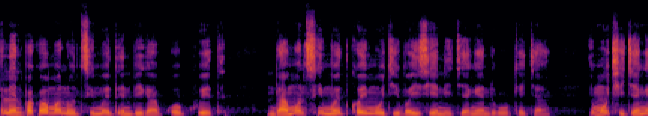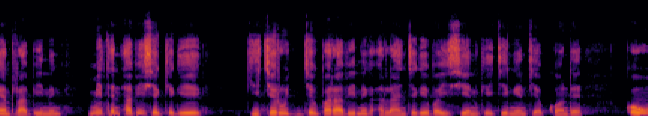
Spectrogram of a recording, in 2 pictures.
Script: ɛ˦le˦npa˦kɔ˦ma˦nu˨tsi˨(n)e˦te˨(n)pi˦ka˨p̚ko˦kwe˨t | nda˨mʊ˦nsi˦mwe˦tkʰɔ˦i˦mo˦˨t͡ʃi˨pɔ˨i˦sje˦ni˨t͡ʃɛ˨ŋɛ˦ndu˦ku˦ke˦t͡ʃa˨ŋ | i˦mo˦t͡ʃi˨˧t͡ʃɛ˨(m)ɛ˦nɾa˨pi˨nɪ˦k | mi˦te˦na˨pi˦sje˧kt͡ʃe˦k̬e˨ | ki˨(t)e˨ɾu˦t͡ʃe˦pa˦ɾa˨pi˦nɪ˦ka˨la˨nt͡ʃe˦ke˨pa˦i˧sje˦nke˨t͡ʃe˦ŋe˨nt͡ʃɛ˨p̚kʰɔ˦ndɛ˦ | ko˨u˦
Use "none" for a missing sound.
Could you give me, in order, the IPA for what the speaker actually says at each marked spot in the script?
m, n, ŋ, t͡ʃ

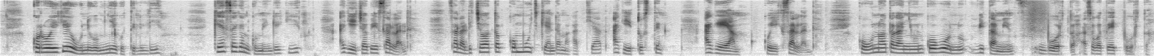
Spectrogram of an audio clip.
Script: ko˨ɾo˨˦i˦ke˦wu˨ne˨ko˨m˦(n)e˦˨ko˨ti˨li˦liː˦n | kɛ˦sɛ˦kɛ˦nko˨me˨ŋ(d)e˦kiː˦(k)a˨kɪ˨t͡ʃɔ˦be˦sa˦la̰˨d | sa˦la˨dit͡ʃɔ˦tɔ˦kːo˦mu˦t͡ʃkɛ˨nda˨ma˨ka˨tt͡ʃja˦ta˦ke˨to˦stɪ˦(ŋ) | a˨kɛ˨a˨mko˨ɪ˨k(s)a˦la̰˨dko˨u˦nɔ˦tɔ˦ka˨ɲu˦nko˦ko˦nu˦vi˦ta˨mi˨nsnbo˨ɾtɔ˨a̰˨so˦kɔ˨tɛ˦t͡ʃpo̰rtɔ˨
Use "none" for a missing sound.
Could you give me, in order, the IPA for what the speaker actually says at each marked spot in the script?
ɲ, ɡ, t, n, s

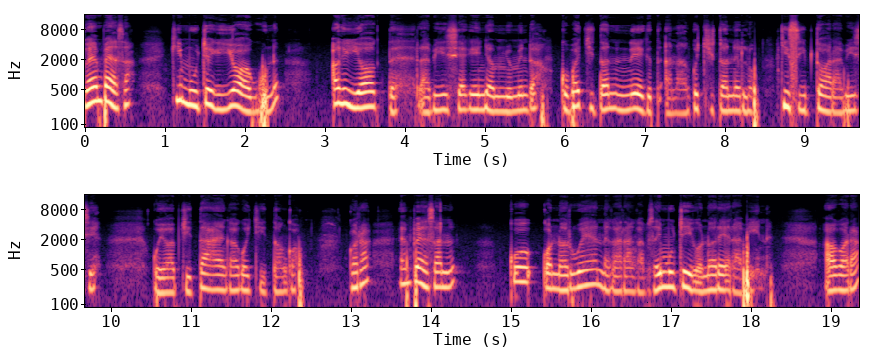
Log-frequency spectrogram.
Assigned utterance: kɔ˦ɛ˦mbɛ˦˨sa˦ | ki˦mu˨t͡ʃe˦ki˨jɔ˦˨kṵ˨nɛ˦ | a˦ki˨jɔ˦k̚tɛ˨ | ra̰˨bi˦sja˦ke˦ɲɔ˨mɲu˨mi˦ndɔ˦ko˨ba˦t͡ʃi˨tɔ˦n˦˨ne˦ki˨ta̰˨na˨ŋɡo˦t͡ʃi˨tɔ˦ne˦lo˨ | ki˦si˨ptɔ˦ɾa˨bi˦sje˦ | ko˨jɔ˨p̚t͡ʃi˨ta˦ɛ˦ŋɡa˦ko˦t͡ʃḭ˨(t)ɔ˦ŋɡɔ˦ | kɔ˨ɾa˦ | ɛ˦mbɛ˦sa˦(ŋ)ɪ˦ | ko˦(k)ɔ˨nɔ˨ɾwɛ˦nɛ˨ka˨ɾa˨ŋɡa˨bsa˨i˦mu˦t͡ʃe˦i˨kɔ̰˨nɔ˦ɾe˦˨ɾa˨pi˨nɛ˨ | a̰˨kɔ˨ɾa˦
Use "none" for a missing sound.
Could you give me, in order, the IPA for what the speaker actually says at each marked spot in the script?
t, n, k

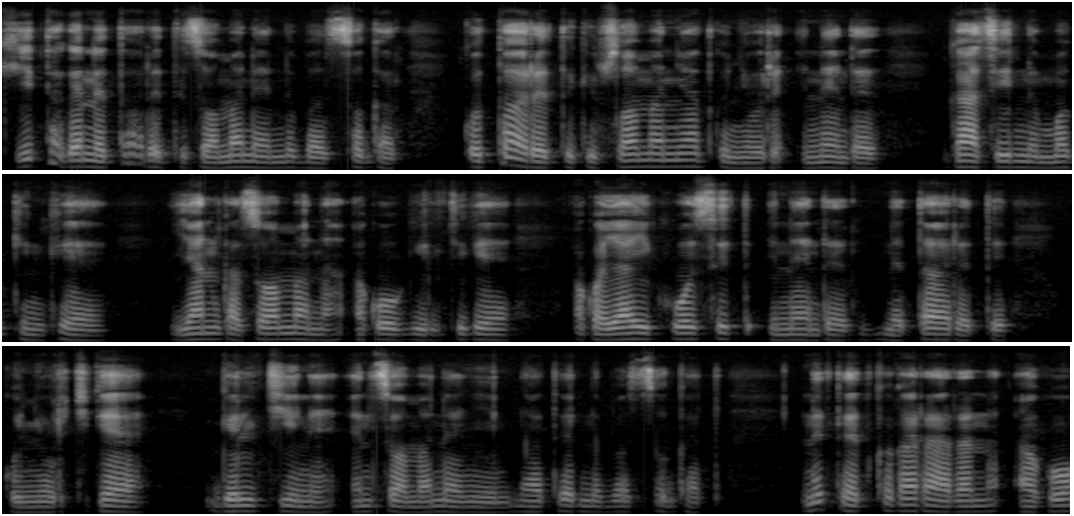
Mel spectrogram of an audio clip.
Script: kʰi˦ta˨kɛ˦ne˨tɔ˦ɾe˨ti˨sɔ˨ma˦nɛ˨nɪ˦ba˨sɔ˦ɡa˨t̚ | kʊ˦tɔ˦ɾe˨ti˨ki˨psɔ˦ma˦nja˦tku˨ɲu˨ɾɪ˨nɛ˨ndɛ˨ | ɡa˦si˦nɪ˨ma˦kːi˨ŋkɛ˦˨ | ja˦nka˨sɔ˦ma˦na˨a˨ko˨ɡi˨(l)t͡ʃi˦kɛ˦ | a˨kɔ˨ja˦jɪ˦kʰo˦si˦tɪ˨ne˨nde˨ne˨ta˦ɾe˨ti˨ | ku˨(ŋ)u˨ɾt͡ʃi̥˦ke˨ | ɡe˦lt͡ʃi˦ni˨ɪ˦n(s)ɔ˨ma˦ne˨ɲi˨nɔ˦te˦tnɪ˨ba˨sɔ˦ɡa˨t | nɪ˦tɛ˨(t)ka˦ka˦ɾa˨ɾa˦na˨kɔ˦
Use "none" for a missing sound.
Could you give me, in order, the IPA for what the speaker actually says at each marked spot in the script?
l, ɲ, s, t

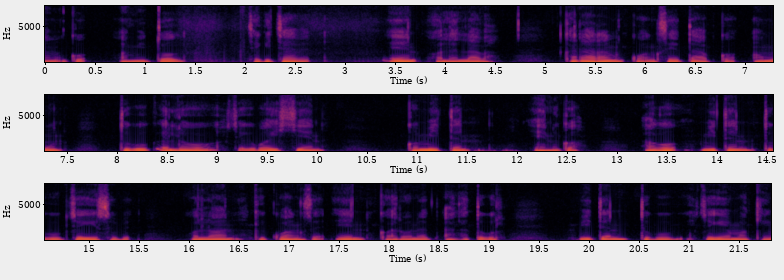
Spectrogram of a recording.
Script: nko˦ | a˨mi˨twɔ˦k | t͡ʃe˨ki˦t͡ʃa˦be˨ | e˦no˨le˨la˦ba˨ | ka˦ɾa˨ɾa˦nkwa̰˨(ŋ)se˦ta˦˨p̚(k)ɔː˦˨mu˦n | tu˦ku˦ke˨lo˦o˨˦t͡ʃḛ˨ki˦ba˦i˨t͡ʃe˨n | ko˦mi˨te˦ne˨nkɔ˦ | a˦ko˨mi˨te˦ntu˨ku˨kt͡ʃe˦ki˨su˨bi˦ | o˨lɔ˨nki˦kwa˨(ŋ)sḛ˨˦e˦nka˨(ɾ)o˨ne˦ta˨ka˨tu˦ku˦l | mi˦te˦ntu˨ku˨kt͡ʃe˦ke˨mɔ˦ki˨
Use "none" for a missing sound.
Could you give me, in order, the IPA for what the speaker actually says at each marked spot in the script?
ŋ, k, ŋ, ɾ

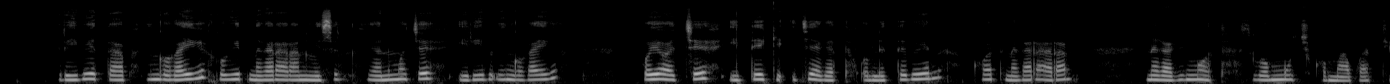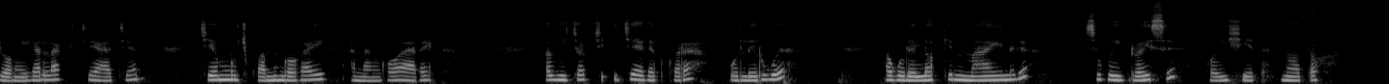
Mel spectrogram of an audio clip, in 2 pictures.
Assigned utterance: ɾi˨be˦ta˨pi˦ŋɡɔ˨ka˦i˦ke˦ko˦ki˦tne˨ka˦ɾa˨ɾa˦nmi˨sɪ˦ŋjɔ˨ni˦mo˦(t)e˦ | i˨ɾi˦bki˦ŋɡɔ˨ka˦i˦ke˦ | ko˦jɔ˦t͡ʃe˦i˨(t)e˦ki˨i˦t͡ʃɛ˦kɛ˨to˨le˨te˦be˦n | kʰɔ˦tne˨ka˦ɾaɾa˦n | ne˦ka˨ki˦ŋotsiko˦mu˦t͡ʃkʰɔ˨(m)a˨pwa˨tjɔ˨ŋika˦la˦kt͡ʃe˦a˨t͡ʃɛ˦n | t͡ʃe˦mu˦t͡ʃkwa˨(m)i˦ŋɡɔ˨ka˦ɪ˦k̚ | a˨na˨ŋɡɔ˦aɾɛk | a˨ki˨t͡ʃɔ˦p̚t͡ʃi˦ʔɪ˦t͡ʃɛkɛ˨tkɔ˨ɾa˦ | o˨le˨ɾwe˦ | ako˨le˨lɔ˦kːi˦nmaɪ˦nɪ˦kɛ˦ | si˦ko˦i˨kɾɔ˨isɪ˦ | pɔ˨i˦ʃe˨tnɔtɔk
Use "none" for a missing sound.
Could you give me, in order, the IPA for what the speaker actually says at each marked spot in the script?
t͡ʃ, t, m, m

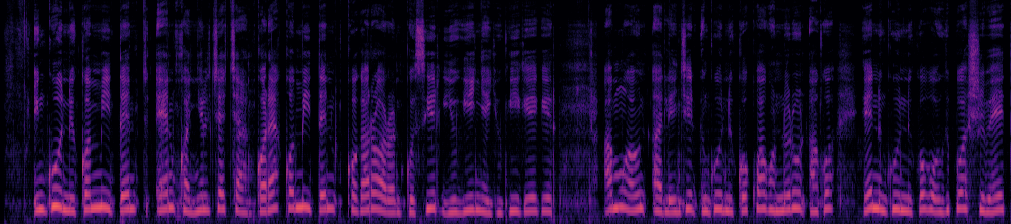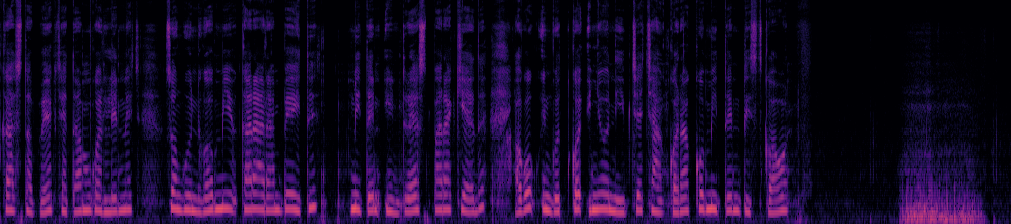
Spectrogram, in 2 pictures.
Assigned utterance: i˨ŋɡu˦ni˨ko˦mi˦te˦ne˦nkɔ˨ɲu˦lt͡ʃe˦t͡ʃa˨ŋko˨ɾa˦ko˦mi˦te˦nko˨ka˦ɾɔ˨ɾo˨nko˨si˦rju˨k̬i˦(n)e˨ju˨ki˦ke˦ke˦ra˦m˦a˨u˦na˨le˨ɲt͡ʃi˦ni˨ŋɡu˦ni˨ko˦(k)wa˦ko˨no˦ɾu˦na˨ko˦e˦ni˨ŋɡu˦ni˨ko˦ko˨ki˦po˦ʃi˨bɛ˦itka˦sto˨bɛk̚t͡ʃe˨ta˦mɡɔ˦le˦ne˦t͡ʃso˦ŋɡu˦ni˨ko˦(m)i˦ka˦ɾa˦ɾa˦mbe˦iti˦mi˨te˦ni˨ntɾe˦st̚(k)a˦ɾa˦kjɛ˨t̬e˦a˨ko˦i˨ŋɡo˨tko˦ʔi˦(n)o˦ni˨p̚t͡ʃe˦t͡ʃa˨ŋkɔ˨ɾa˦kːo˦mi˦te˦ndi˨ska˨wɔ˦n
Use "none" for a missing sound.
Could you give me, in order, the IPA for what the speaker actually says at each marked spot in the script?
ɲ, k, m, p, ɲ

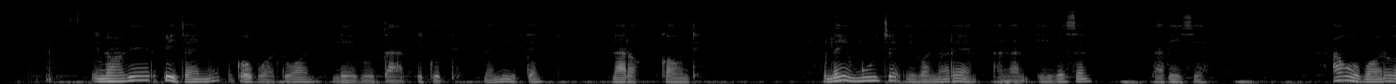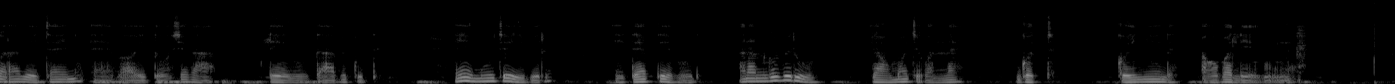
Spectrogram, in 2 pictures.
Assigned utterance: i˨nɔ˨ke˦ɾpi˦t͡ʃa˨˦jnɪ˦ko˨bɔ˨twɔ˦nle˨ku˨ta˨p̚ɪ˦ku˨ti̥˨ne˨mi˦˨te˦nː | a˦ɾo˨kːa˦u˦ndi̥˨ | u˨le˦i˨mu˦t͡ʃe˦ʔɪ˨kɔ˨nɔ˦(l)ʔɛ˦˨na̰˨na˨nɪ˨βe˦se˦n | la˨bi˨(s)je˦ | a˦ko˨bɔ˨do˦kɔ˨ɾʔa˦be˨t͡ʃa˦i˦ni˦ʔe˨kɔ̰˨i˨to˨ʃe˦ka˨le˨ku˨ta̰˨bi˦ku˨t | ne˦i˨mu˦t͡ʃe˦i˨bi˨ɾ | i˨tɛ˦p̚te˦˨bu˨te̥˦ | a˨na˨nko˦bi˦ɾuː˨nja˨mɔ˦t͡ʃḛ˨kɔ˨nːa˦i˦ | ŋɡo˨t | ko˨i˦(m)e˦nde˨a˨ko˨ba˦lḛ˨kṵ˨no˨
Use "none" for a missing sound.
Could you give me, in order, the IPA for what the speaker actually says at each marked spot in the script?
ɾ, s, ɲ

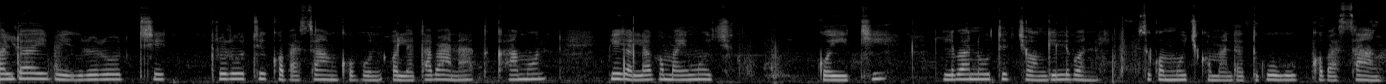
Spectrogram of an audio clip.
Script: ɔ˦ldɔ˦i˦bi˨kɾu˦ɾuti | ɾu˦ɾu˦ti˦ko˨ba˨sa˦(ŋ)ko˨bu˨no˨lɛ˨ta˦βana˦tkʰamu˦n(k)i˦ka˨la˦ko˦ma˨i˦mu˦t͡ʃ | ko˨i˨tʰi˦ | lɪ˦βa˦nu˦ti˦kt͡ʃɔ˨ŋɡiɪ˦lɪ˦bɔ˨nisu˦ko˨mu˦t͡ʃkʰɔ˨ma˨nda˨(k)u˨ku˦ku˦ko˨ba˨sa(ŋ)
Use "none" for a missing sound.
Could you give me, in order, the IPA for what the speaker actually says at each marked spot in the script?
ŋ, p, t, ŋ

